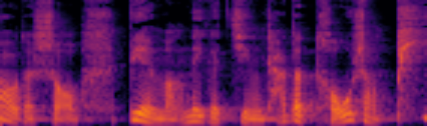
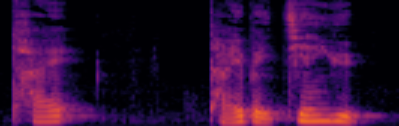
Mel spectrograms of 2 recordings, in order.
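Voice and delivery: falter, then let it out reluctantly; trembling confession; slower than usual. A narrator's reading. Wu Min confesses to the officer, trembling and halting.

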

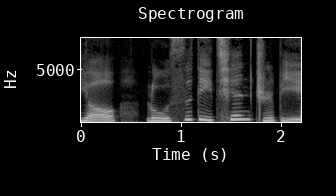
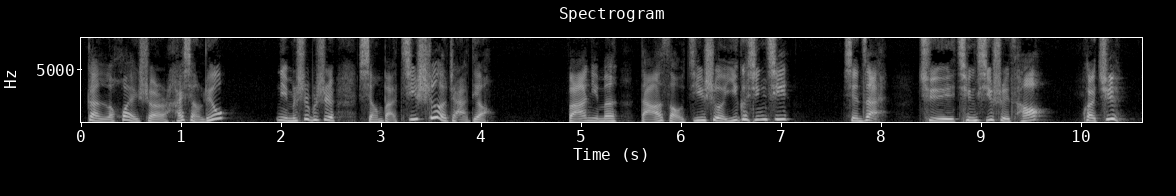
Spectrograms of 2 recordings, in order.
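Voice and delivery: scolding; 3 semitones lower than usual. Acted. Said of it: "继续教训".

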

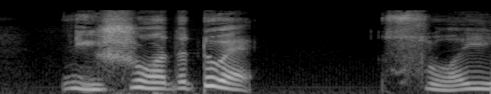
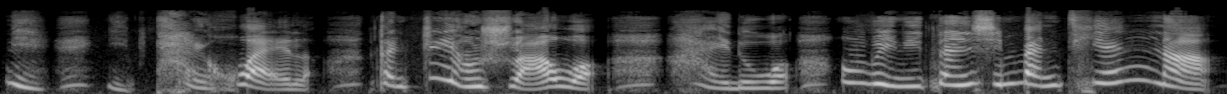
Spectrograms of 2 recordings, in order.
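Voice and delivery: fast, louder indignant scolding; angry; 5 semitones higher, 4 dB louder, faster than usual. A narrator's reading. Frog scolding the rabbit for tricking him, fast indignant scolding. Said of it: "跳跳十分生气".

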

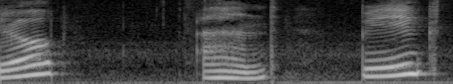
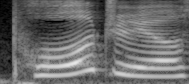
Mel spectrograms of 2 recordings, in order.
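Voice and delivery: urging; 4 semitones higher, 9 dB louder than usual. Acted. Urging in story.

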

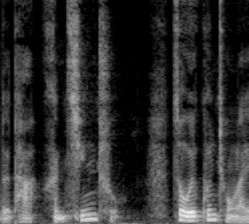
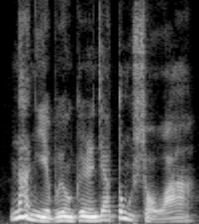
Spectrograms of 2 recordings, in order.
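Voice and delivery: higher, louder concerned scolding; caring reproach; 5 semitones higher, 8 dB louder than usual. A narrator's reading. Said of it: "小新关心地责问道". (关心地责问)

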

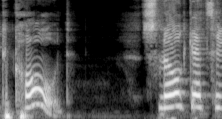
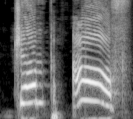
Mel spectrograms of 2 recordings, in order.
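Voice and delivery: high-pitched urgent call, only slightly louder; storybook yell; 9 semitones higher, 3 dB louder than usual. A narrator's reading. John and Bob warn sledders of a snowman, mild yell. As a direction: call out a warning in a raised pitch.

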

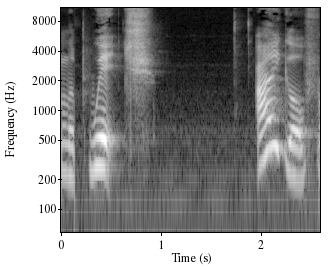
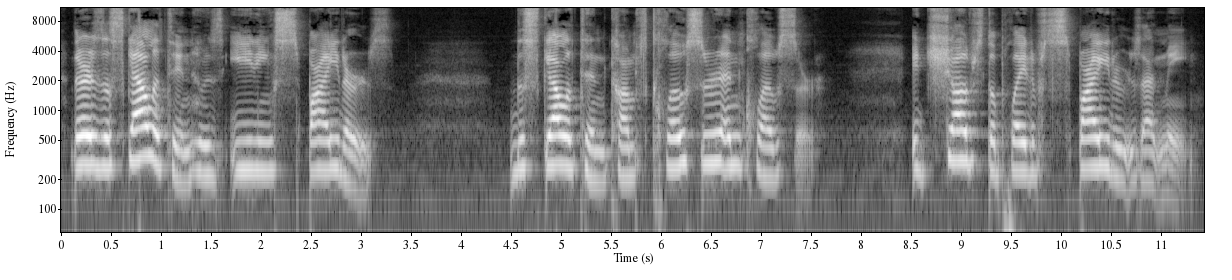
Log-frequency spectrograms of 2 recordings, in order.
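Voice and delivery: usual speaking voice

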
